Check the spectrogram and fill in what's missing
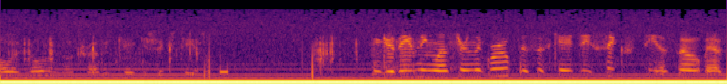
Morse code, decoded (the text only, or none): none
